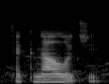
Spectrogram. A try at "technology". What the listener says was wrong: you have a habit of saying technology. You're omitting the last syllable. So, mhm, be aware of when you say technology.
